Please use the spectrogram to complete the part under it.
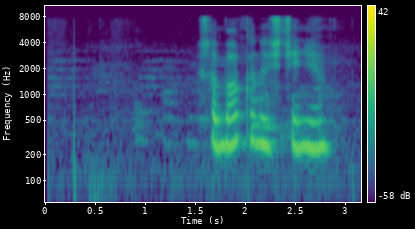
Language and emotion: Russian, sad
